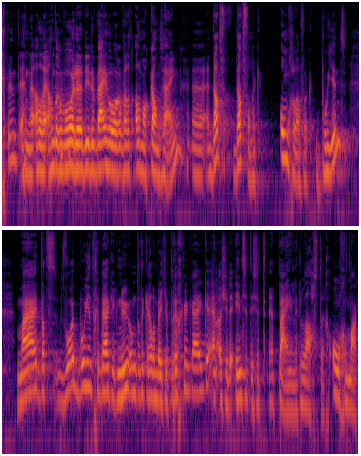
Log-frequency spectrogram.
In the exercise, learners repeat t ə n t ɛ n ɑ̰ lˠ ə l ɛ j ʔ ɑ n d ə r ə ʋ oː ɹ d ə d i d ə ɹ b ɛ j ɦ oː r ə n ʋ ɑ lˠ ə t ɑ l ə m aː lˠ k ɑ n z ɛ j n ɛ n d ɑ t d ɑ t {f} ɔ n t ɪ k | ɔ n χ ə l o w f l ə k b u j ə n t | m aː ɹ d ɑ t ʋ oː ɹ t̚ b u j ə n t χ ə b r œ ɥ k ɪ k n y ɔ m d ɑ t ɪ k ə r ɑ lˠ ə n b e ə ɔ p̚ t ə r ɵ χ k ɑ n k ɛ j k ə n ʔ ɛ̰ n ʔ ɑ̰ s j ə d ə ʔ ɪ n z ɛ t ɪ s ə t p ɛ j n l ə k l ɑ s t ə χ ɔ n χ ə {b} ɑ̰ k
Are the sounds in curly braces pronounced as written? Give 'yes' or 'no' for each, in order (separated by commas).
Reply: yes, no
